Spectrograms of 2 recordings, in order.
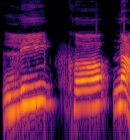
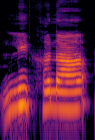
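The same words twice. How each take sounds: First: "लिखना" as लि, ख, ना with gaps; very slowly separate "लिखना" into three sounds; spelled out by syllable. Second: Said in the usual way. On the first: Shown as a demonstration. Teacher sounding out a word, "लिखना" syllable by syllable. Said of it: "तीनों को जोड़ेंगे तो एक शब्द". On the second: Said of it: "एक शब्द तैयार हो जाएगा".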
